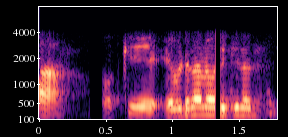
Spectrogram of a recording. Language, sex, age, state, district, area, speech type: Malayalam, male, 18-30, Kerala, Kozhikode, urban, conversation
